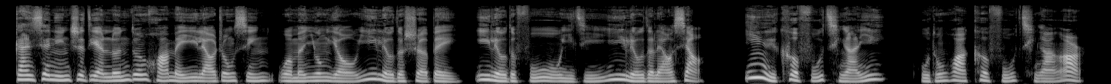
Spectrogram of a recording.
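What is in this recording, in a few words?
chinese mandarin interactive voice response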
